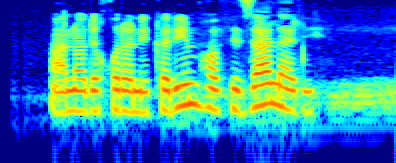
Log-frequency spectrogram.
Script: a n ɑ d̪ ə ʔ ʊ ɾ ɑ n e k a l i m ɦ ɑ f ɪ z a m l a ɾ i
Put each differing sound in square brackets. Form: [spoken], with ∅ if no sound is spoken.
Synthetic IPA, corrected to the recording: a n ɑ d̪ ə [q] ʊ ɾ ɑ n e k a [ɾ] i m ɦ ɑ f ɪ z a [∅] l a ɾ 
